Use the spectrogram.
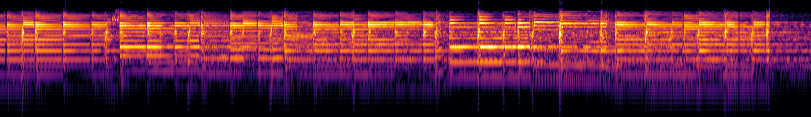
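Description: A guitar plays sustained chords through long, wide reverb with the low rumble cut away, the notes blending into a continuous wash of sound.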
